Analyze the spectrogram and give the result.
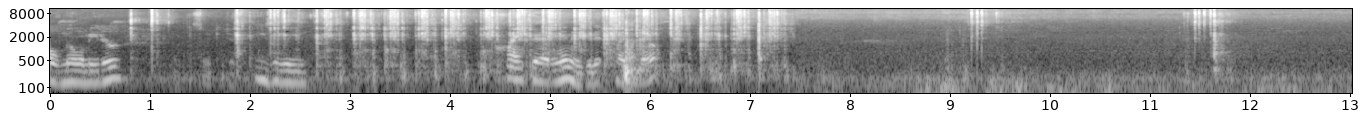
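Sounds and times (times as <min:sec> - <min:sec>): socket ratchet clicking: 0:01.8 - 0:07.4, 0:09.2 - 0:09.5, 0:11.4 - 0:11.8.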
